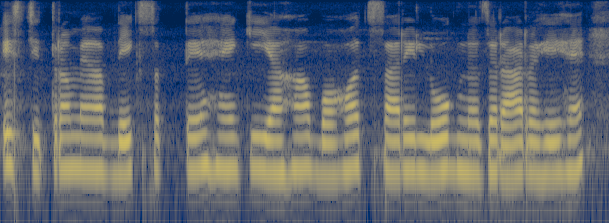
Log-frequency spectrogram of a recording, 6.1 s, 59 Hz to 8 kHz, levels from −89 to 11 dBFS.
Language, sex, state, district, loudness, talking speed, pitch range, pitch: Hindi, female, Gujarat, Valsad, -16 LUFS, 155 wpm, 180-195 Hz, 190 Hz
